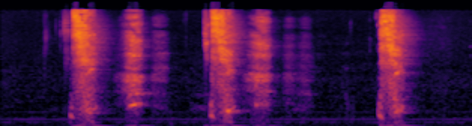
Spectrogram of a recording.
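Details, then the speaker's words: Three sharp sneezes in quick succession over light room hum; the sneezer jokes about being allergic and has been sneezing a little since a swab up the nose. "did you guys know that if you sneeze three times it means you get money so i'll just wait because oh"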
